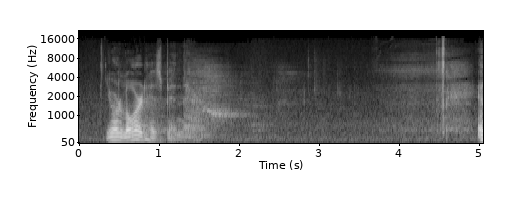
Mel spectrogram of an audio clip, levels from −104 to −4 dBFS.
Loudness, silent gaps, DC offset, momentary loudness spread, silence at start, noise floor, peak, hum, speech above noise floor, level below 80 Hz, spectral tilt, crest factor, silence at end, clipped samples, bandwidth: -31 LUFS; none; under 0.1%; 26 LU; 0.35 s; -60 dBFS; -8 dBFS; none; 32 dB; -74 dBFS; -5 dB/octave; 26 dB; 0 s; under 0.1%; 17 kHz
